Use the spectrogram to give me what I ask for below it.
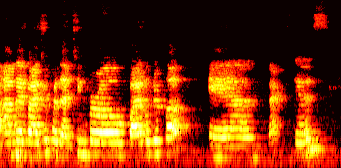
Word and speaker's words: Tyngsborough: Tyngsborough, right? Is that how you pronounce it?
